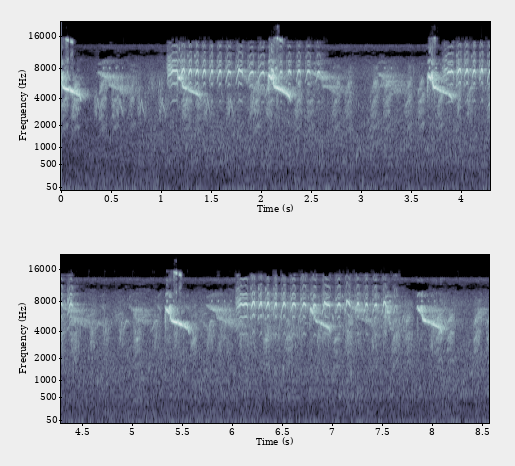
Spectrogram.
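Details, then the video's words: Oriental white-eye call played as a trapping lure: quick buzzy chirp series, each ending in a clear descending slur, repeated roughly every one to two seconds. "SUARA PIKAT BURUNG PLECI"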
